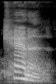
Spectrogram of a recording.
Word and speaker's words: Canaan: the land of Canaan 가나안을 영어로 Canaan 이렇게 발음을 합니다.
